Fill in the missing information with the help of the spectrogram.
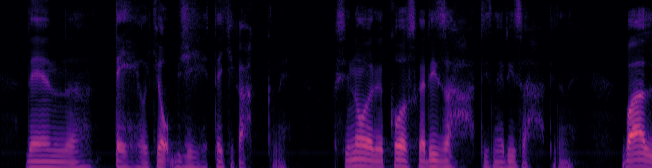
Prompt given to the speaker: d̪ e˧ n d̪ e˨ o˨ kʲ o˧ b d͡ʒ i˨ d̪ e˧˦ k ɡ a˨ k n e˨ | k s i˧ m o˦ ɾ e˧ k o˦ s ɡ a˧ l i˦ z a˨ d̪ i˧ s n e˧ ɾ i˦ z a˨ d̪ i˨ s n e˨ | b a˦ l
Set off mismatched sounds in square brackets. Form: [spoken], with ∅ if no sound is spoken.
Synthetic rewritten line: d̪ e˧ n [t̪] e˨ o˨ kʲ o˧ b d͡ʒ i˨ [t̪] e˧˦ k ɡ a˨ k n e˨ | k s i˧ [n] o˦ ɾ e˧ k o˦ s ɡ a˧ [ɾ] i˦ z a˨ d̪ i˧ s n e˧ ɾ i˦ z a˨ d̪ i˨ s n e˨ | b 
